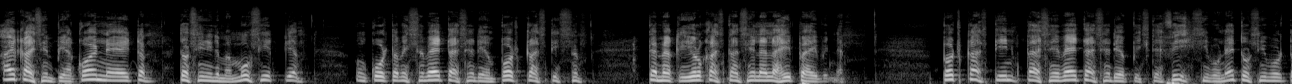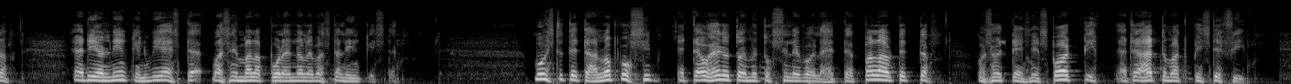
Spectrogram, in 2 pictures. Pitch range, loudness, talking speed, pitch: 160-195 Hz, -20 LUFS, 85 wpm, 180 Hz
